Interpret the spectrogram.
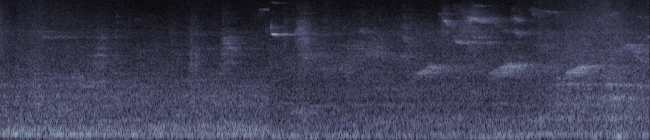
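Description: Birds chirping over a steady low hum of room noise: short high chirps at first, then a run of short chirps about one a second. One sharp tick a little under three seconds in.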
